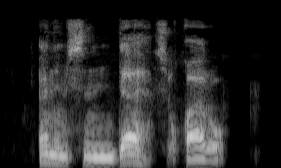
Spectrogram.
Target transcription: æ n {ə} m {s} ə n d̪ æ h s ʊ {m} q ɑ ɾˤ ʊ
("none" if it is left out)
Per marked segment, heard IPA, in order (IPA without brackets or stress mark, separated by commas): ə, s, none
